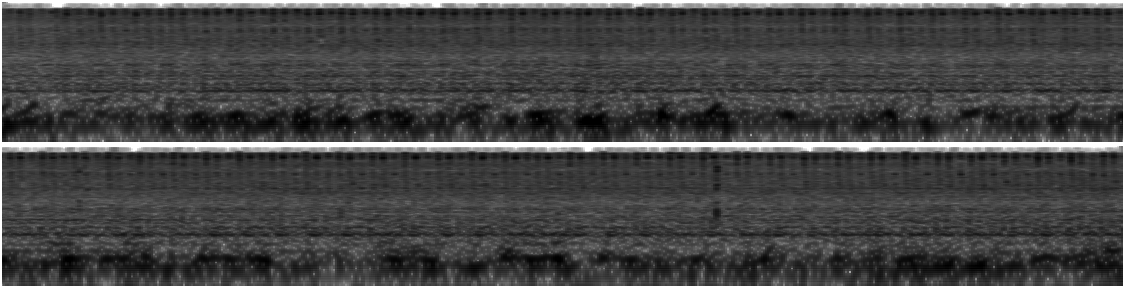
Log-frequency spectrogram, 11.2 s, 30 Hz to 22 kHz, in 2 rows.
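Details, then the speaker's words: Port Yamaha outboard on a Pursuit 385 after swapping coil and plug from cylinder five: lumpy idle with irregular thumps, still running rough; plug and coil ruled out, injector suspected. "all right so she's still running rough"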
